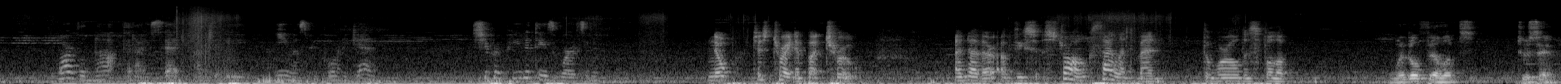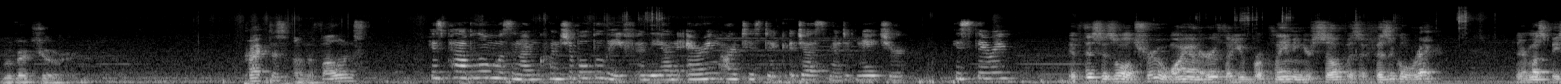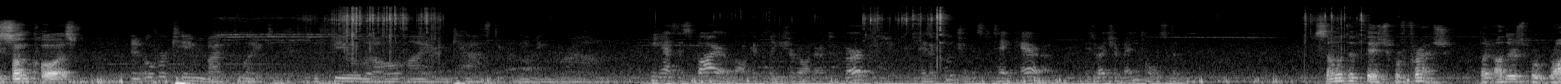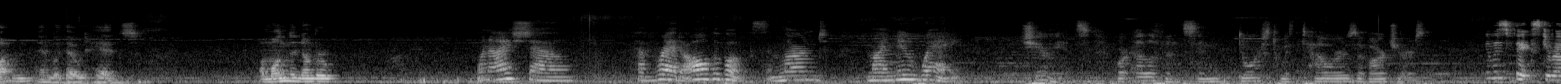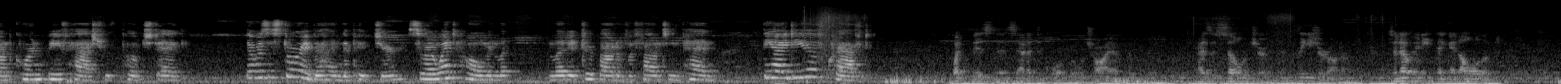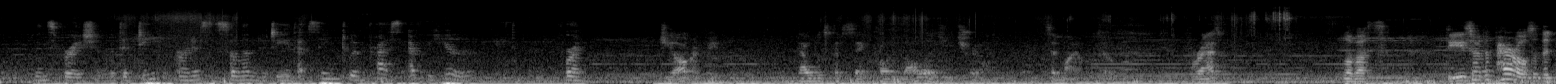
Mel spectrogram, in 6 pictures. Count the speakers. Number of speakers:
nine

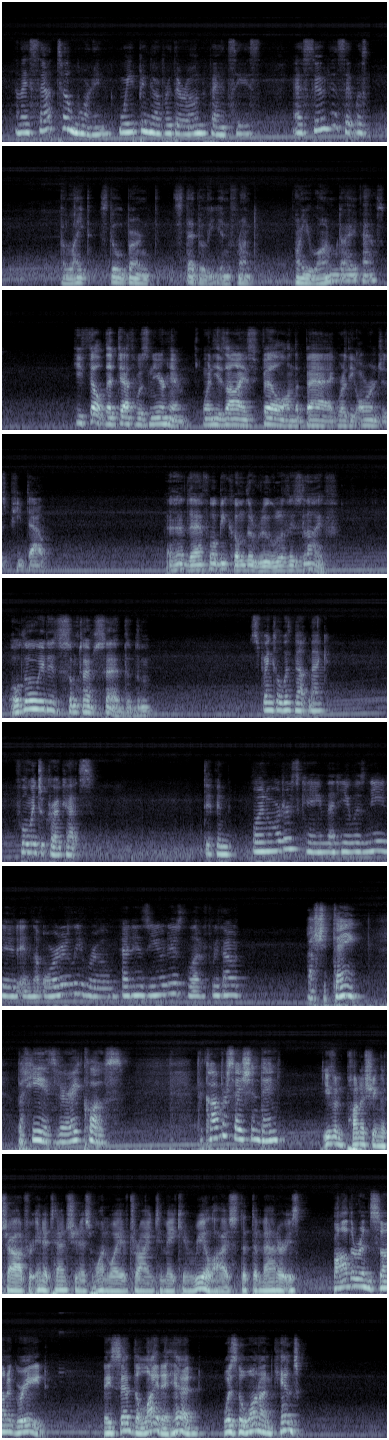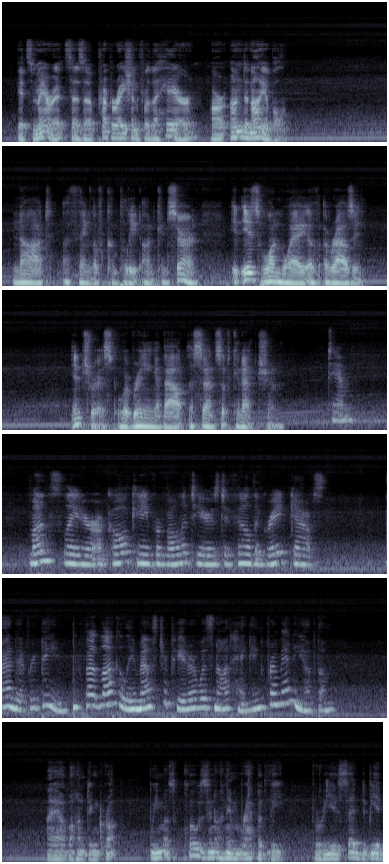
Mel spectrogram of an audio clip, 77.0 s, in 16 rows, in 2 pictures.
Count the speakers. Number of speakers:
ten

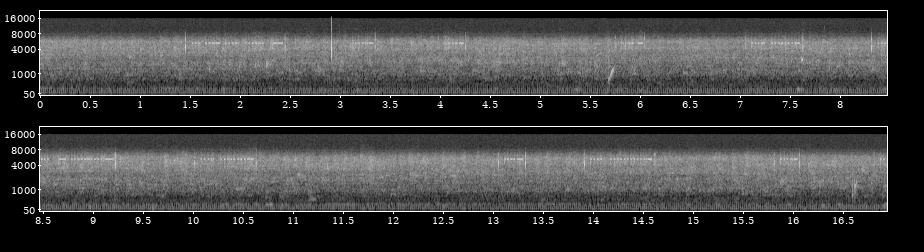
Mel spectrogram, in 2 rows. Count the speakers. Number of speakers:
zero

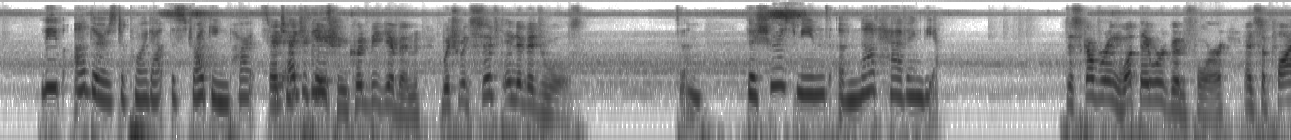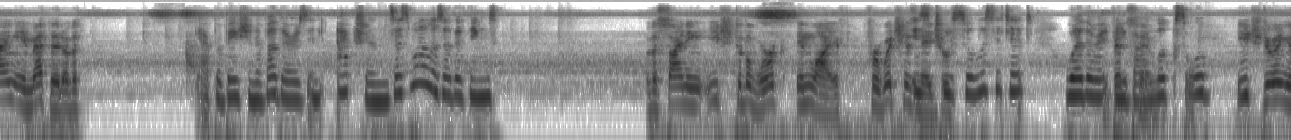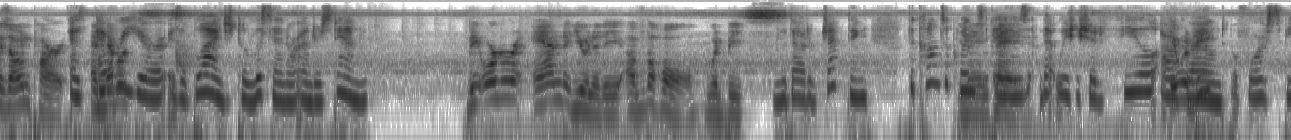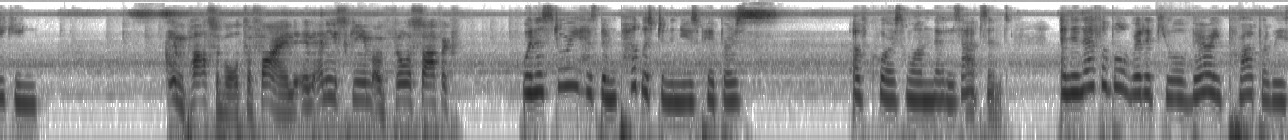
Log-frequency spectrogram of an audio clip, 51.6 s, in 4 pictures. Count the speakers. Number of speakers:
two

